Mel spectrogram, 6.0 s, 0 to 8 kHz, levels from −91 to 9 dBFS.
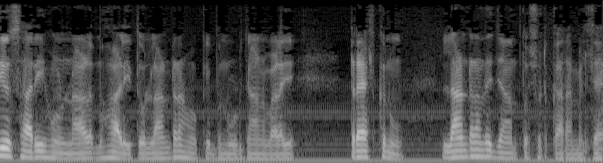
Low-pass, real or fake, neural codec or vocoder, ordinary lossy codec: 7.2 kHz; real; none; none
